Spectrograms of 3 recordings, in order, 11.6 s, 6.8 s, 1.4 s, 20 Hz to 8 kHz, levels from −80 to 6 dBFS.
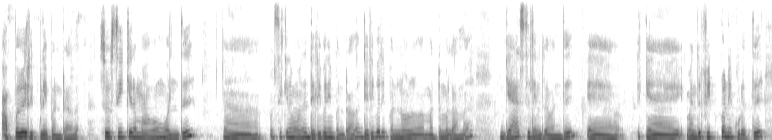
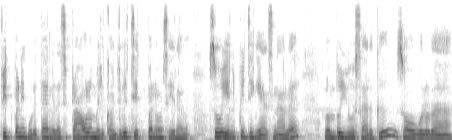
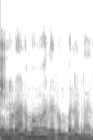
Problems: none marked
